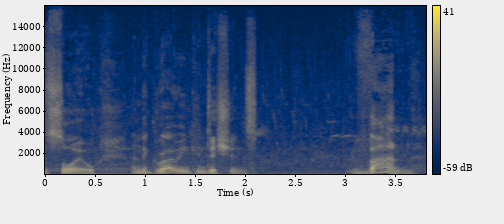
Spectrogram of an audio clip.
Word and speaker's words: Vann: Vann, sometimes pronounced Venn or even Fen, means bog, and that's thought to relate to an ancient settlement below the Surrey sandhills.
